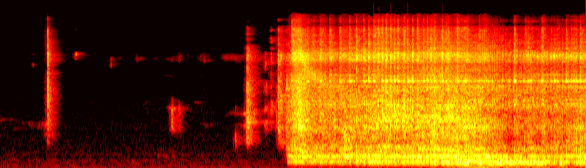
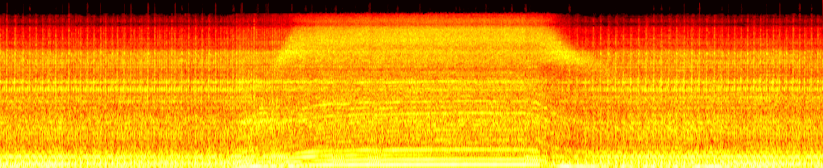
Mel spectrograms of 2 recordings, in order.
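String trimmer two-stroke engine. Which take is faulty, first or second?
first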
